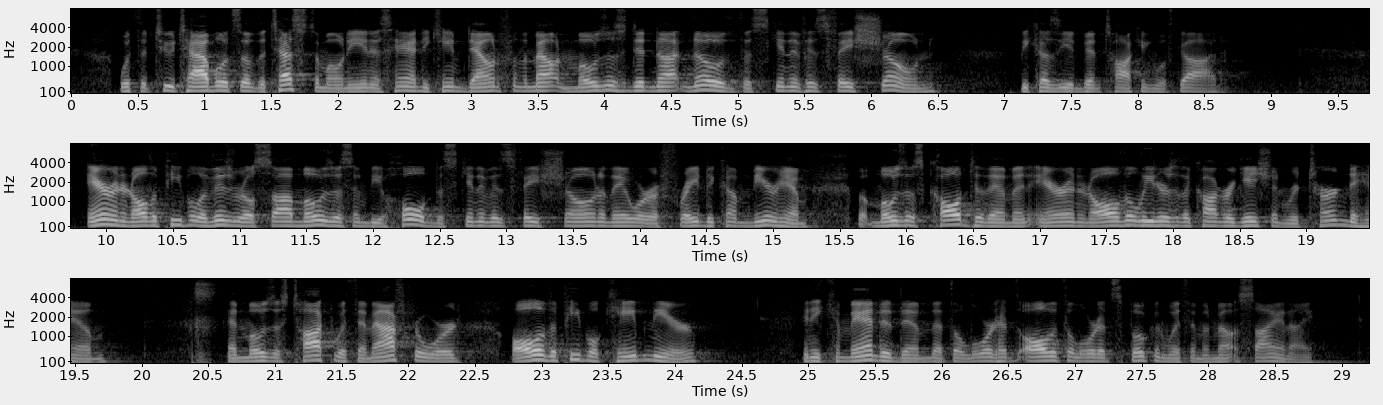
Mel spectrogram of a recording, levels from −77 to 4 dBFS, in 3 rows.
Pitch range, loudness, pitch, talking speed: 115-145 Hz, -28 LUFS, 130 Hz, 220 wpm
